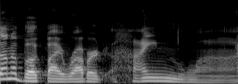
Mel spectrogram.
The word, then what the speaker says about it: Heinlein: I didn't know how to pronounce it when I was looking at it. Yeah, Heinlein. Because it's L-E-I-N, right? Or is it L-I-E-N at the last? – Well, it's like H-E-I-N-L-E-I-N. – Right. – Heinlein.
